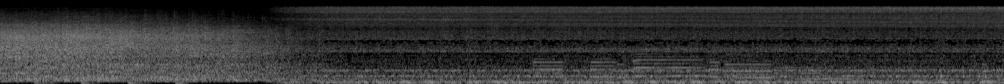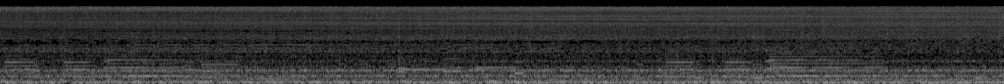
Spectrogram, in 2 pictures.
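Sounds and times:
model train motor whirring: 0.0s - 20.0s
soft background music: 5.0s - 20.0s.

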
